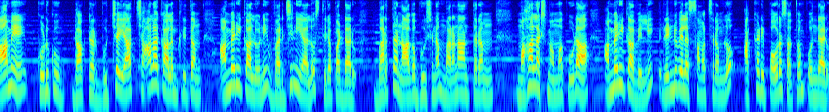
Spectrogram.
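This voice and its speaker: Over music in the background, a woman speaks at a medium pitch with lively intonation. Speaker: news presenter. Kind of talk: news report narration.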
